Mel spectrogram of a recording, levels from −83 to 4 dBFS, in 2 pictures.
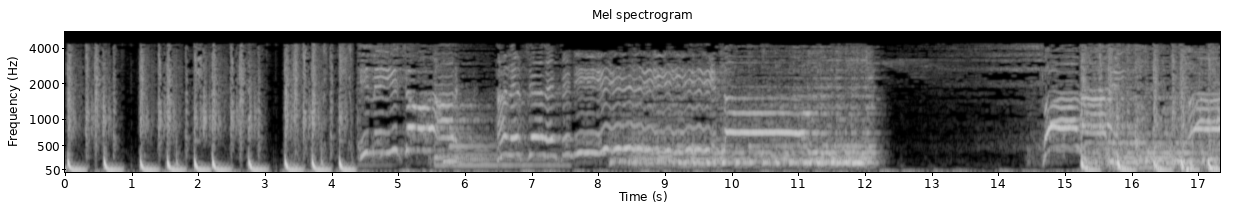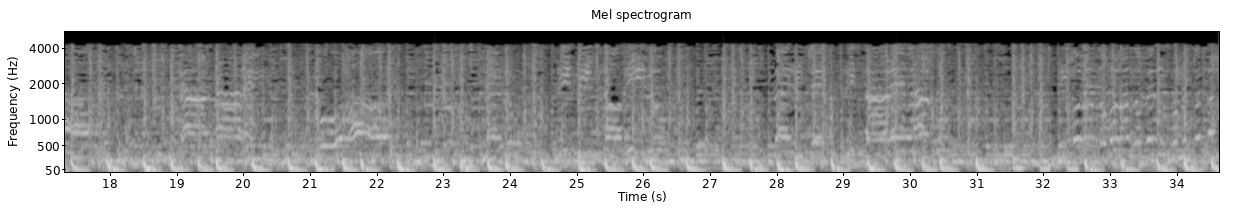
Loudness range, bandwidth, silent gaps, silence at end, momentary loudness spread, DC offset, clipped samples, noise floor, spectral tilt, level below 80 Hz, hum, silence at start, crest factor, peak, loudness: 6 LU; 4.5 kHz; none; 0 s; 6 LU; 0.2%; under 0.1%; -44 dBFS; -10 dB/octave; -22 dBFS; none; 0 s; 16 dB; 0 dBFS; -16 LUFS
